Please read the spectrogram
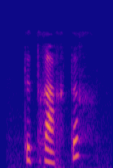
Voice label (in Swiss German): "trachter", Bas Rhin; vin; entonnoir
